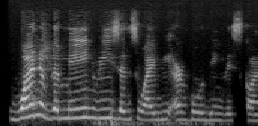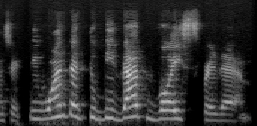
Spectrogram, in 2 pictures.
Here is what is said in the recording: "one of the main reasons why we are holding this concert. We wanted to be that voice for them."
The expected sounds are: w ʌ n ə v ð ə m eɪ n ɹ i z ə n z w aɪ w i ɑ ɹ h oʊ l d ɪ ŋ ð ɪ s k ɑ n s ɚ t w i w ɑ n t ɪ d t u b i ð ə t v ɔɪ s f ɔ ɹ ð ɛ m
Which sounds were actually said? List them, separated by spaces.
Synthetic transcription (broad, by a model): w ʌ n ə v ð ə m eɪ n ɹ i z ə n s w aɪ w i ɑ ɹ h oʊ l d ɪ ŋ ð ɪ s k ɑ n s ɚ t w i w ɑ n t ɪ d t u b i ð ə t v ɔɪ s f ɔ ɹ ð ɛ m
